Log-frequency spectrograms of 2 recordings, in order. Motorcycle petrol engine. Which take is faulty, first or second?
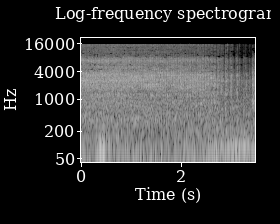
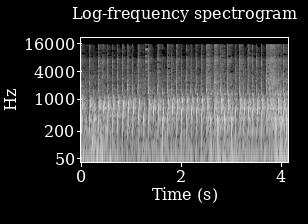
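first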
